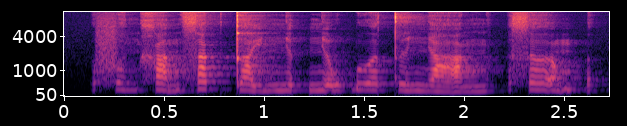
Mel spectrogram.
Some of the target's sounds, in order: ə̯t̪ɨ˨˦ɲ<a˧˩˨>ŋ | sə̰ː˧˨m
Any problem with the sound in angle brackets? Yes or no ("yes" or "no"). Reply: no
